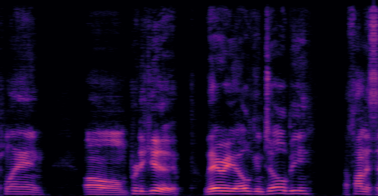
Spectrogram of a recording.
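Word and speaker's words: Ogunjobi: overall he's been playing um pretty good Larry Oak and Joby I finally said it right the first time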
